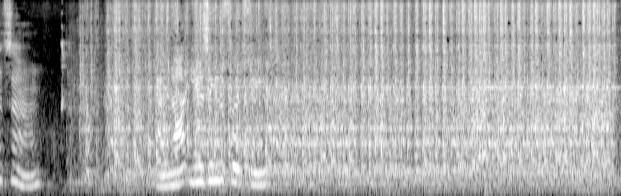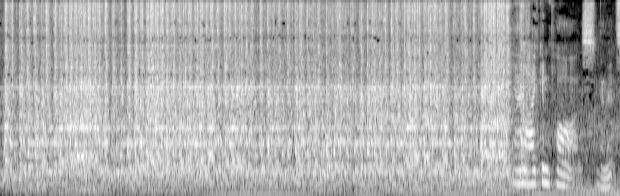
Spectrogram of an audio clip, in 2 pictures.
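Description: A sewing machine runs with a steady, fast whirr.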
